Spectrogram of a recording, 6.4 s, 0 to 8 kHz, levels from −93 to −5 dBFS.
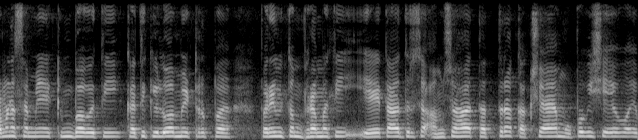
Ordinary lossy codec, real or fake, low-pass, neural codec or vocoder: none; real; none; none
